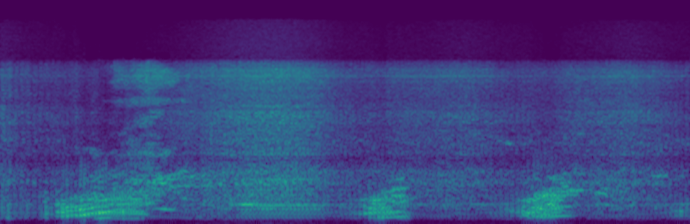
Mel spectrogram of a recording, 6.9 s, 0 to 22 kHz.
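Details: WEN 2000-watt inverter generator, about a year old, in for a no-start under warranty; initially thought to need a valve adjustment, fixed by clearing a clogged spark arrestor. After repair the small engine surges and settles every couple of seconds under light load, running fine.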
